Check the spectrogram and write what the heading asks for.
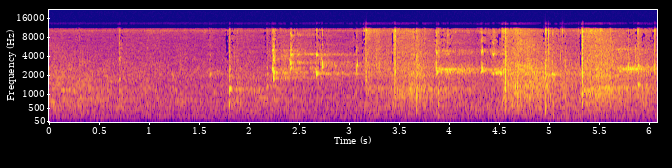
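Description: Badminton rally: rackets striking the shuttlecock with sharp clicks in an irregular exchange, starting about two seconds in, with short high squeaks of shoes on the court.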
